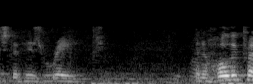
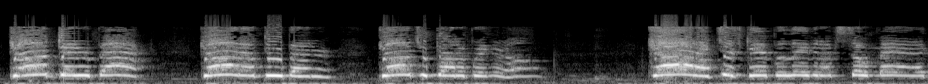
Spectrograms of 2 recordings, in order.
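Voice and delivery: anguished high shout to God; screaming loud; 14 dB louder than usual. Retold or imitated. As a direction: scream it at God, furious and desperate. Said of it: "screaming loud".

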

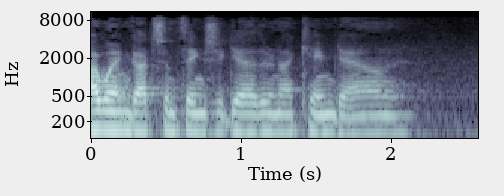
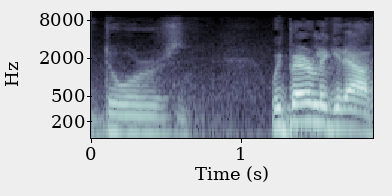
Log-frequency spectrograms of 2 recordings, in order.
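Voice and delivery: ordinary delivery

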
